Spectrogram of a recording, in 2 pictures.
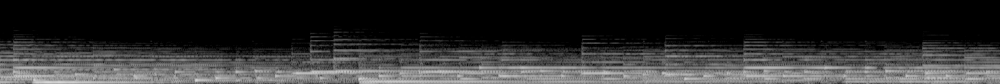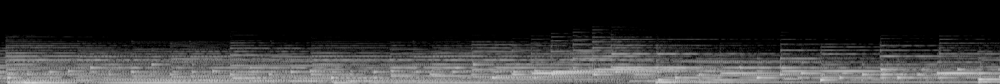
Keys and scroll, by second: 1.1 space, 2.7 a, 5.1 Escape, 9.9 space, 10.6 Delete, 11.8 Delete, 16.9 space, 18.4 p, 19.3 space.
